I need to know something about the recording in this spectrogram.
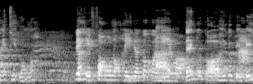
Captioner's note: Cantonese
